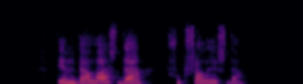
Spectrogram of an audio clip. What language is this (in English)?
Mari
